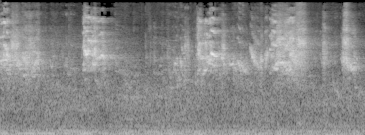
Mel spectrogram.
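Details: Budgerigar flock sounds for lonely pet birds: harsh squawking chirps and buzzy chatter in bursts roughly every second, with short downward-sweeping notes, over faint room hiss.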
